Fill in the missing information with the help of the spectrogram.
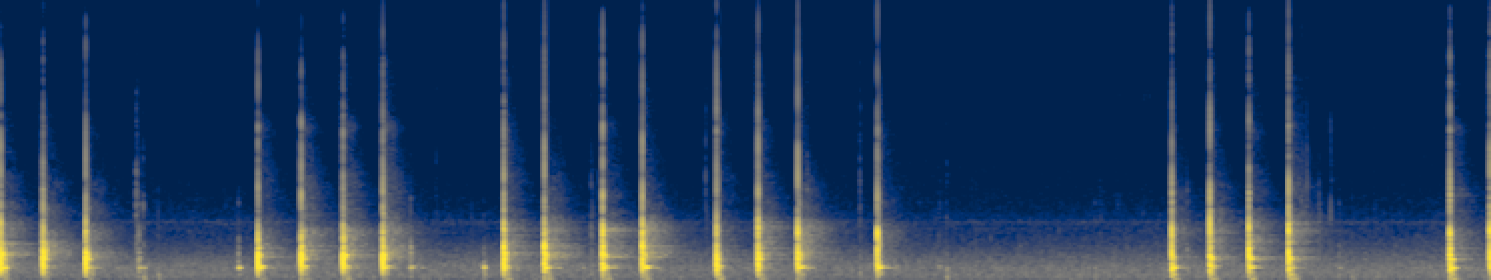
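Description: A wooden mallet strikes a chisel that chops into a large solid cedar log resting on a bench. Sharp, bright, woody knocks come in an uneven rhythm, each dying away almost at once, with a pause of about two seconds near the middle before the strikes resume.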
